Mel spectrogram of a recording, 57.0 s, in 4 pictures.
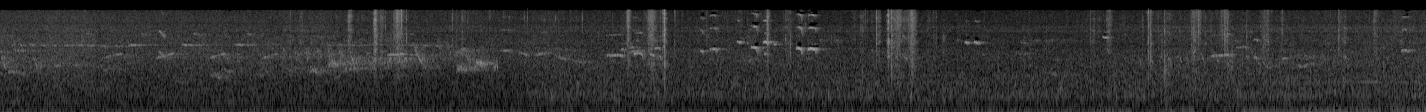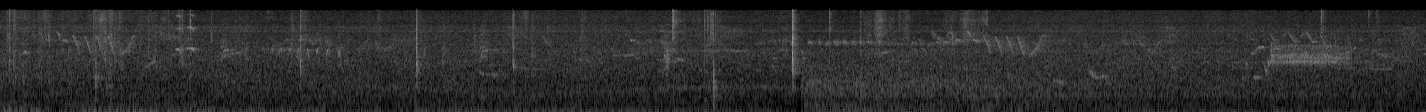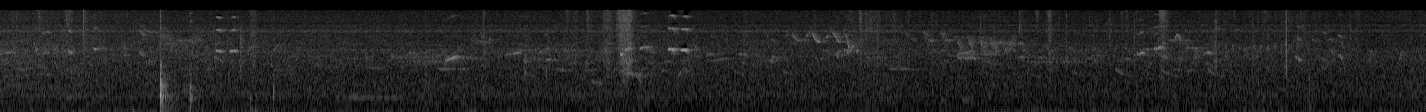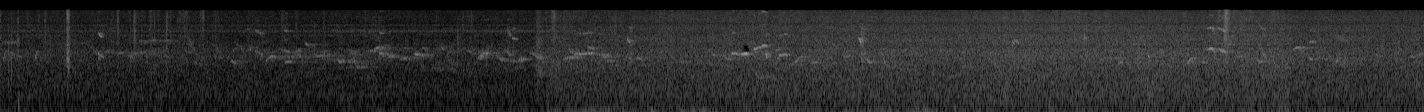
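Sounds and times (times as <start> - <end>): faint bird chirps: 26.7 - 35.6.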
